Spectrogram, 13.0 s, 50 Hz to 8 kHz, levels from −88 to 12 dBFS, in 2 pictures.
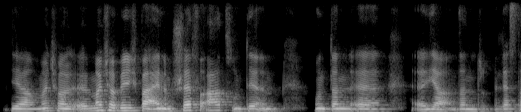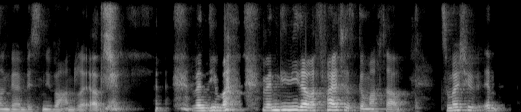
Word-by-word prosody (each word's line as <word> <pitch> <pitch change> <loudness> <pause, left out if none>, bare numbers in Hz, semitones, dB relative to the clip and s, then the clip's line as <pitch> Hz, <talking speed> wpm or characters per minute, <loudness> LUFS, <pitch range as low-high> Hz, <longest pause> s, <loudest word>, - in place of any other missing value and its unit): Ja, 155 -2 0
manchmal 165 0 -1
äh, 165 - -1
manchmal 195 +2 0
bin 185 0 0
ich 185 0 -4
bei 165 - +4
einem 155 +2 +3
Chefarzt 195 +3 -2
und 155 -1 -5
der, 165 0 -2
ähm 150 0 -6 0.4
und 320 -1 -1
dann, 160 -1 0
äh 145 -1 -3 0.4
äh, 130 +1 -4
ja, 140 -3 -2
dann 140 -2 -2 0.2
r 140 - -14
lästern 145 -2 -4
wir 130 - -3
ein 125 0 -5
bisschen 135 0 -6
über 125 -2 -5
andere 120 -1 -6
Ärzte, 280 - 0 0.9
wenn 185 0 +4
die 200 +2 +2
mal 200 - +4 0.3
wenn 210 +2 +5
die 235 0 +6
wieder 225 -3 +9
was 200 0 0
Falsches 220 -3 +4
gemacht 140 -3 -3
haben. - - -5 0.4
Zum 185 - -6
Beispiel, 210 0 -1
ähm - - -7
165 Hz, 180 wpm, -22 LUFS, 145-200 Hz, 0.9 s, wieder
